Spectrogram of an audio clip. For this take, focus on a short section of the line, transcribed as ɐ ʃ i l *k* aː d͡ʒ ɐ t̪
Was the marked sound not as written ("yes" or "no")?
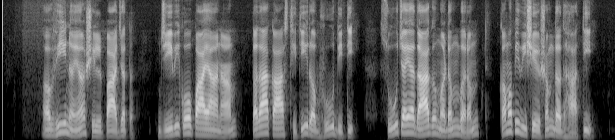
yes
